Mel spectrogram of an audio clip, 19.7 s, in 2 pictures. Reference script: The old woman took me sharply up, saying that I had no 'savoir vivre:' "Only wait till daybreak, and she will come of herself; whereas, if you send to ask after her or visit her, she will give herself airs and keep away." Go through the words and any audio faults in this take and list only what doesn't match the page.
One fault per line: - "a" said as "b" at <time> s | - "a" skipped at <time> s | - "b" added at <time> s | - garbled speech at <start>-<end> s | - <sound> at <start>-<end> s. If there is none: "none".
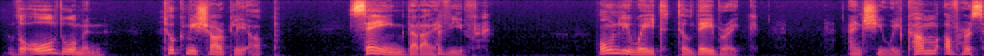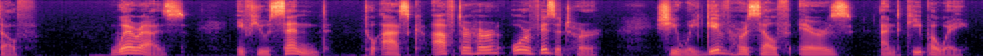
- "had no savoir" skipped at 4.3 s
